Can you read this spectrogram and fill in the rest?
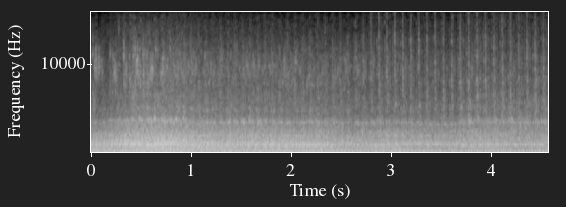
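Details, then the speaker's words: American 2380 20-ton military crane diesel, just started without starting fluid, running better than expected though smoking and leaking. Steady idle with an even beat and no obvious knocking; normal running. "I went way better than I expected paying over to smoking everything yeah you just don't know what's leaking"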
